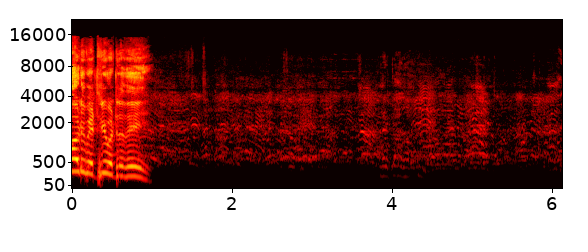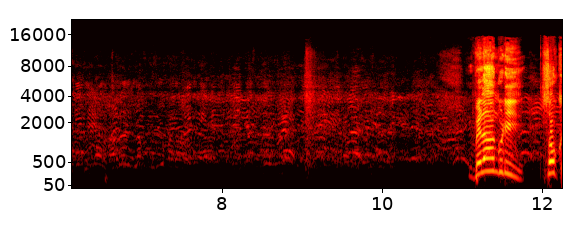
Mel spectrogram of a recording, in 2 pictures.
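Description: A crowd murmurs steadily in the distance.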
